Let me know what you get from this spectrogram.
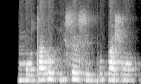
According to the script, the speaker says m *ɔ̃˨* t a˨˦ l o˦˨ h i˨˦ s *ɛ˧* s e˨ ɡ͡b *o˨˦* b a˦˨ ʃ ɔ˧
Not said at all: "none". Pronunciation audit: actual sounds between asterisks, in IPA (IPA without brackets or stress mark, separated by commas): ɔ˨, ɛ˧, o˨˦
